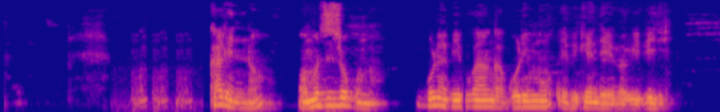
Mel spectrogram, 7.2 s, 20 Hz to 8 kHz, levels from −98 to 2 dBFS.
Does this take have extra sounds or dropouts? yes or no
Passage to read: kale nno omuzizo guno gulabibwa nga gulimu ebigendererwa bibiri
yes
